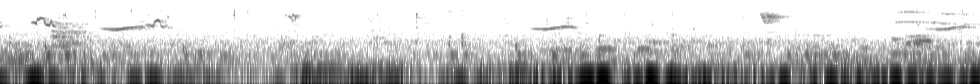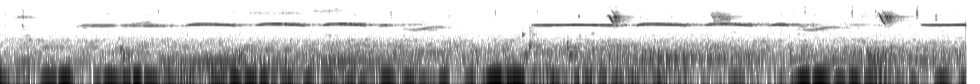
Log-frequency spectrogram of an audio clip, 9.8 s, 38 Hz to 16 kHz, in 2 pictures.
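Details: Cape robin-chat recorded on 11 November 2021, giving short rising whistled notes and longer sustained high whistles over a low rumble of wind or distant traffic.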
